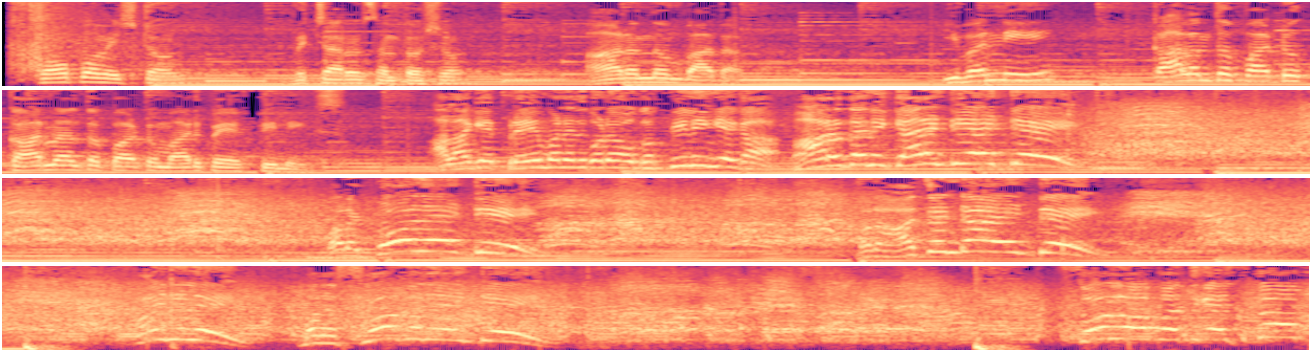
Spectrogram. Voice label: Dialogue Telugu Ringtone; Sai Dharam Tej; SBSB

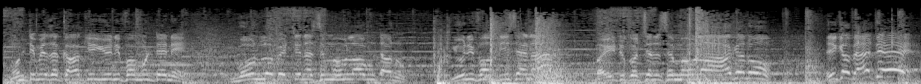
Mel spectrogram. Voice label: Dialogue Telugu Ringtone; Ruler; NBK

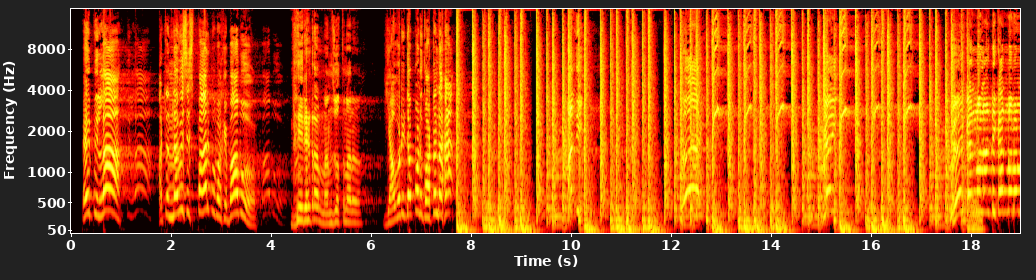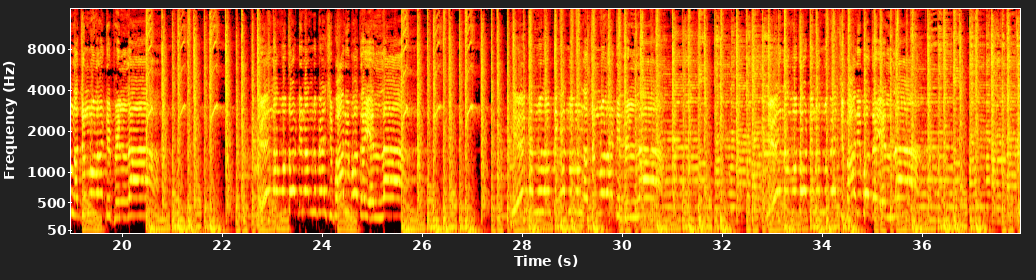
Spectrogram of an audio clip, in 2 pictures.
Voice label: Voice Telugu Ringtone; Pawan

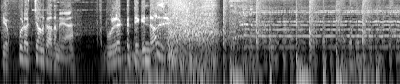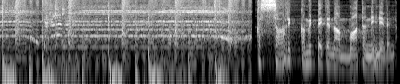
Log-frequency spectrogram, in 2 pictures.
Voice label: Dialogue Telugu Ringtone; Pokiri; Mahesh Babu

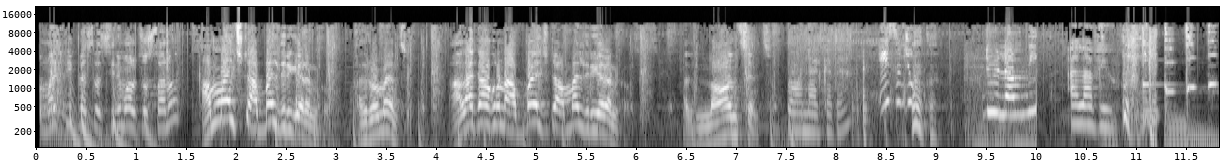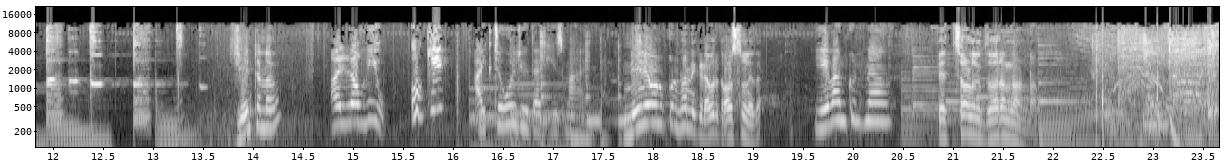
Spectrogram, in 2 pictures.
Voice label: Dialogue Telugu Ringtone; Jalsa; PK

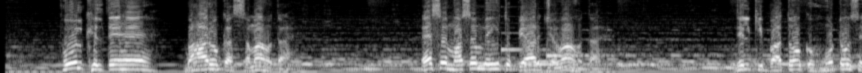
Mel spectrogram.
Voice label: Love Shayari Ringtone

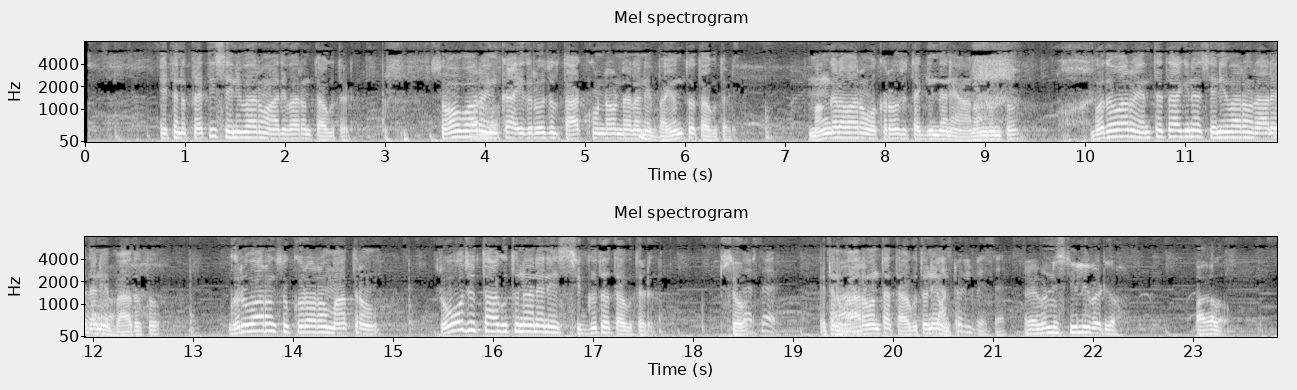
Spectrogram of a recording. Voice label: Dialogue Telugu Ringtone; Jalsa; Mahesh

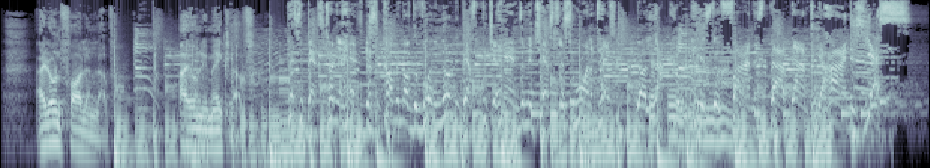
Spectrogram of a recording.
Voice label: Dialogue Telugu Ringtone; Manmadhudu 2; Nagarjuna

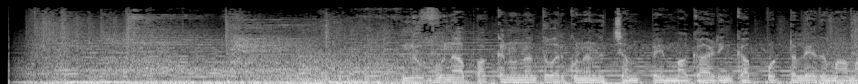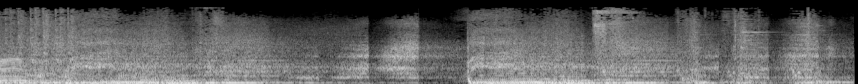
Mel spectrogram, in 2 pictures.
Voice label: Dialouge Telugu Ringtone; Baahubali 2; Prabhas

